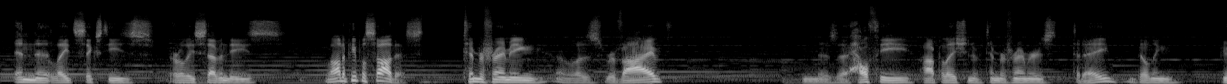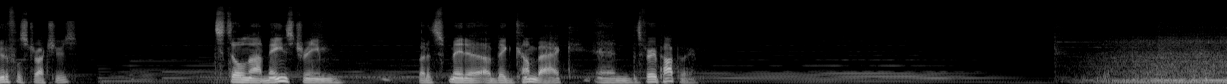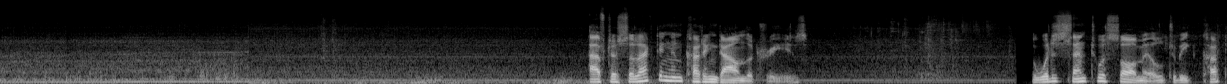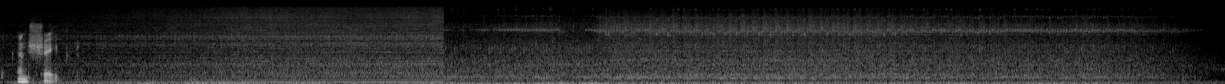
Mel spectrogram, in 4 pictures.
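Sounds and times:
band sawmill cutting timber: 22.8s - 48.9s
diesel engine running: 23.0s - 49.0s
thin high whine: 35.2s - 49.0s.

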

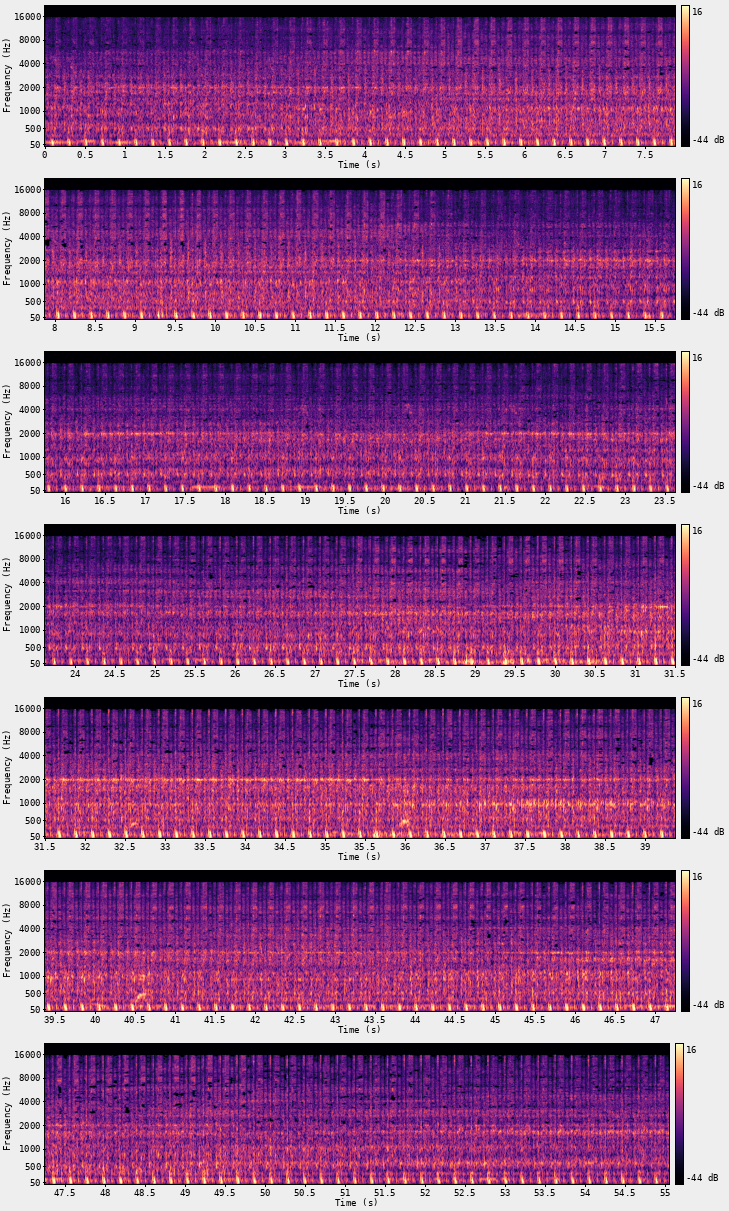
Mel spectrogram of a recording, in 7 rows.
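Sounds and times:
stationary engine running: 0.0s - 55.0s.

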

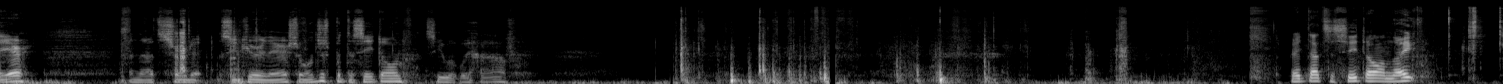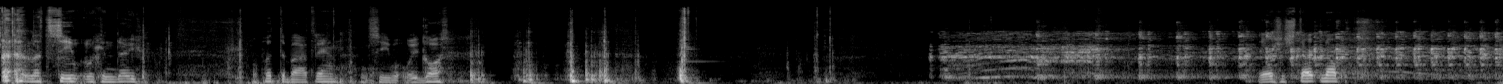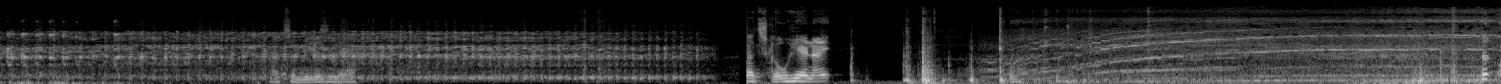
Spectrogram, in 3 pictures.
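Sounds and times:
electric motors whining: 39.6s - 45.0s.

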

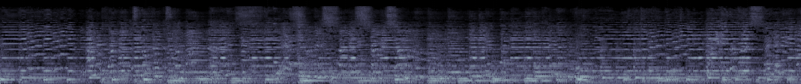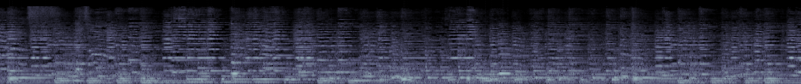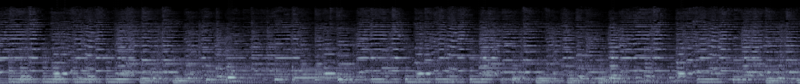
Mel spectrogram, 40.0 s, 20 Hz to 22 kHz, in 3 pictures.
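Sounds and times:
violin melody: 0.0s - 40.0s.

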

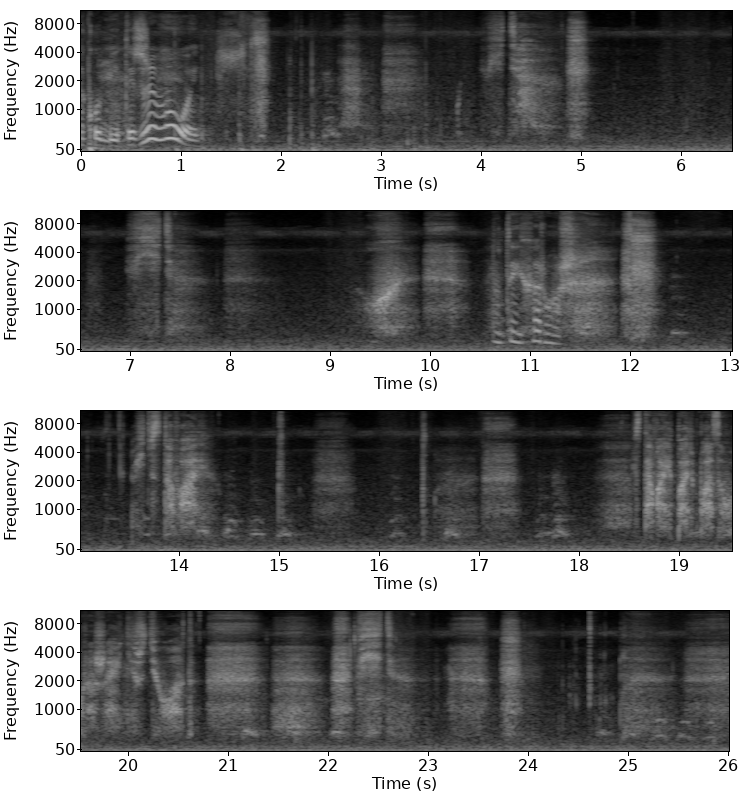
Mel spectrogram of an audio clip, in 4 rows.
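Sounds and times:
woman whispering: 3.7s - 5.1s, 6.9s - 7.9s, 9.2s - 11.9s, 13.4s - 14.4s, 18.2s - 23.0s.

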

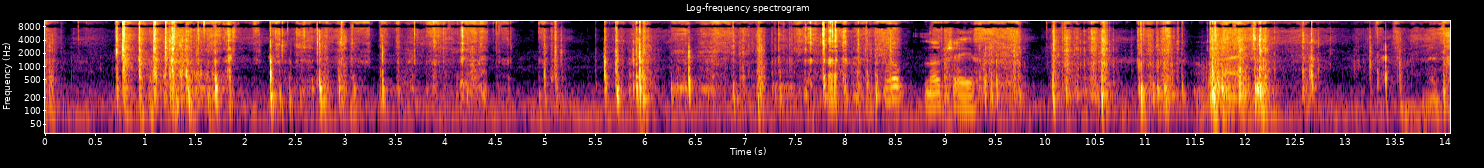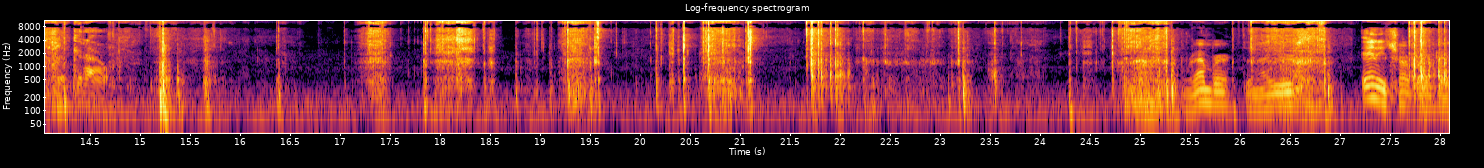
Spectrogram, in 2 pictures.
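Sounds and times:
cardboard and plastic packs handled: 0.0s - 28.0s
box cutter cutting packing tape: 17.1s - 21.8s, 24.3s - 25.4s, 26.1s - 27.0s.

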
